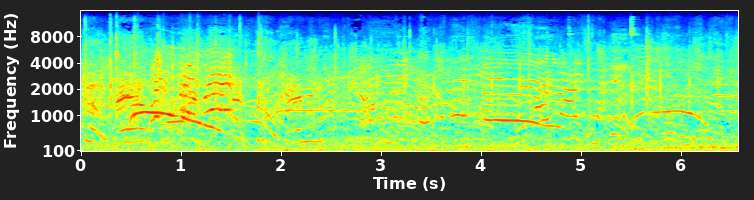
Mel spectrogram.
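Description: Several voices shouting and cheering at once from the sidelines of a football game, with high-pitched yells overlapping, busiest over the first two seconds and then continuing.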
